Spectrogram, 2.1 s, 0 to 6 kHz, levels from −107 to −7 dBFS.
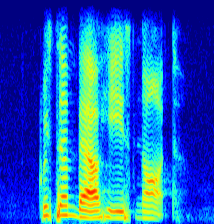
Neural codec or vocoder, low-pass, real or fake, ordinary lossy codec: none; 5.4 kHz; real; Opus, 32 kbps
